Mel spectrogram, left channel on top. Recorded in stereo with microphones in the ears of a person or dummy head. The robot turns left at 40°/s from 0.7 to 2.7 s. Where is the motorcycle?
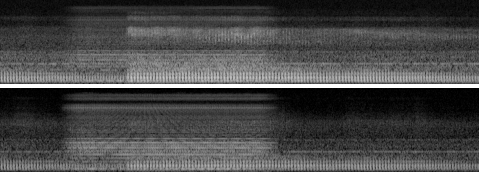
145° left; by 4.8 s 65° left.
